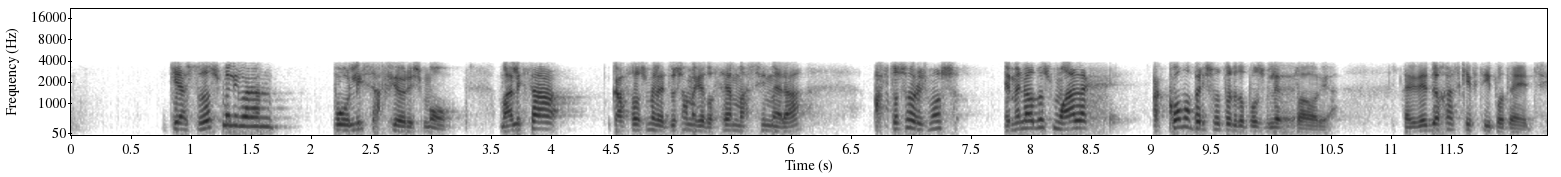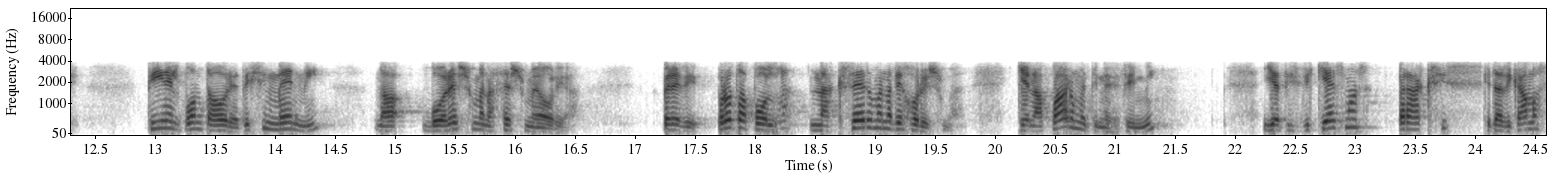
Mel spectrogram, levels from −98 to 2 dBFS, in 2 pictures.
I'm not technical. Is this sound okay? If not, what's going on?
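No. Two things are wrong, and both come from the sound passing through an internet phone call.

First, the whole clip went through the G.729 codec, a speech compressor used for internet calls. It rebuilds the speech from a rough model of the voice instead of sending the sound itself. Everything above about 3.4 kHz and below about 300 Hz is gone. So the speech sounds thin and muffled, like an old phone. It also sounds slightly rough and artificial throughout.

Second, there is VoIP packet loss concealed by the speech codec. Small pieces of the call never arrived. The decoder guessed at them by stretching out the last bit of sound it had, while turning it down. Each guess turns into a buzzy or hissy smear that fades. It happens at 6.80 to 6.85 s, 8.51 to 8.68 s, 10.07 to 10.23 s, 18.14 to 18.25 s, 20.94 to 21.07 s, and 23.82 to 24.07 s. The longest gaps are near 8.5 s, 10.1 s and 23.8 s. 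Right after each gap, the speech can stay weak or distorted for a moment.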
